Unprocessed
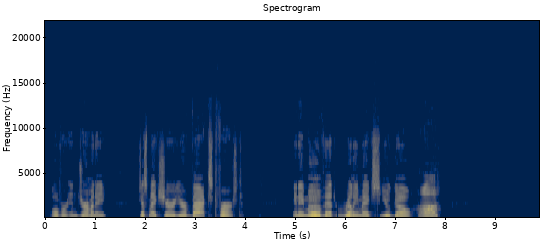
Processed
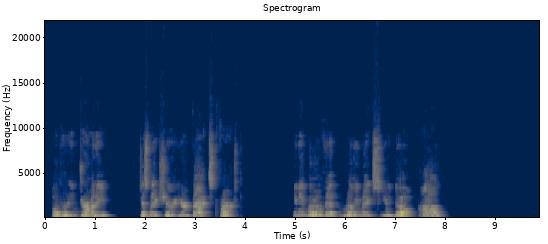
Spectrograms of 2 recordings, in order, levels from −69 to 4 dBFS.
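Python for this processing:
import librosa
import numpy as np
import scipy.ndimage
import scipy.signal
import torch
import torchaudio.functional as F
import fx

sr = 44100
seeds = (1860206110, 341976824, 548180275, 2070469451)

y = fx.peak_eq(x, sr, hz=2800.0, db=-12.5, octaves=0.31)
y = fx.leveller(y, sr, passes=2)
y = fx.rider(y, sr, range_db=10, speed_s=2.0)
y = fx.filter_lfo_notch(y, sr, shape='saw_up', hz=1.1, low_hz=390.0, high_hz=4200.0, q=2.7)
y = fx.resonator_bank(y, sr, root=42, chord='fifth', decay_s=0.36)
y = y * librosa.db_to_amplitude(6.5)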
